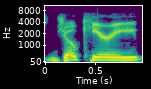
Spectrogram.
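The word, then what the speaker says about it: Joe Keery: do another song by I've heard people say his name multiple ways but I say Joe but it's DJ uh it's Joe Kiri uh from stranger things he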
